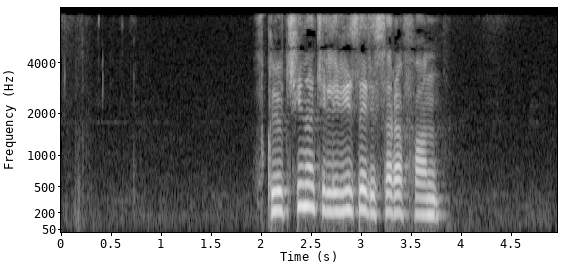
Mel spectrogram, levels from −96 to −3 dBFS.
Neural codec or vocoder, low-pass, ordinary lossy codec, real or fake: none; 7.2 kHz; MP3, 48 kbps; real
